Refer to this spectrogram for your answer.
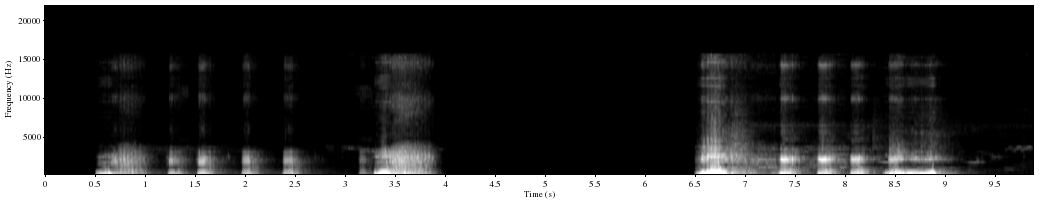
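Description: A hippopotamus gives a series of deep, rumbling grunts and honks in two bursts.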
